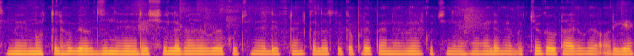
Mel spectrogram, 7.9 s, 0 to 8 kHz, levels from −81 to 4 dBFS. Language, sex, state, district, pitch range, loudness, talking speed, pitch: Hindi, male, Delhi, New Delhi, 140-145 Hz, -16 LUFS, 220 wpm, 140 Hz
